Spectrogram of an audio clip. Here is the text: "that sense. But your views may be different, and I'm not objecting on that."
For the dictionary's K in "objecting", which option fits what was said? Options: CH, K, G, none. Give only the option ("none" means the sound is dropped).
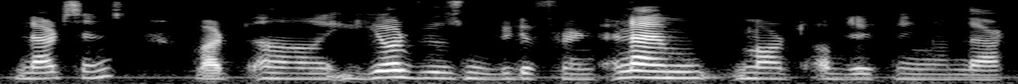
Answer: K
